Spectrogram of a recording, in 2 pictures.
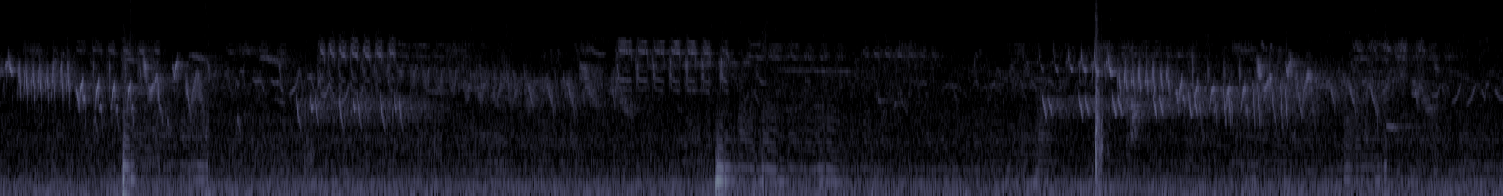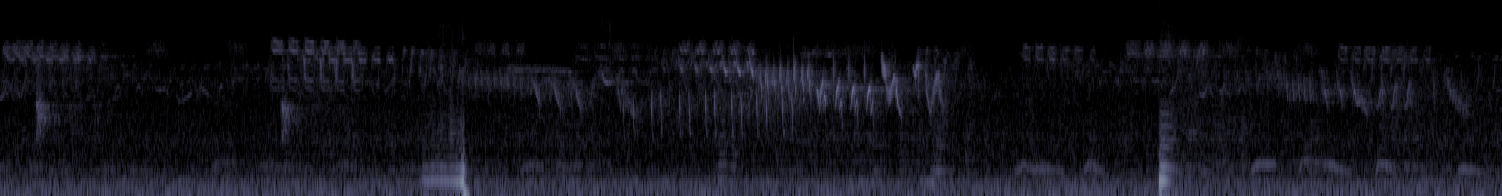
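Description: Faint outdoor ambience of small birds singing fast, high trills over and over, with a low steady hum and a few sharp knocks scattered through.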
